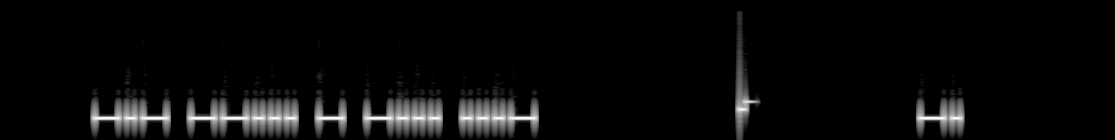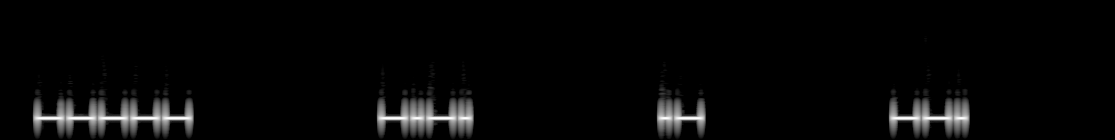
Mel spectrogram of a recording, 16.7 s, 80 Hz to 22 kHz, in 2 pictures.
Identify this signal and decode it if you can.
Morse code, heard as a keyed tone, about 20 wpm, spaced as for 9 wpm, 700 Hz. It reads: K7TBV N0CAG
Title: USA Call Signs - 5 Characters - 8x Character Spacing - 20wpm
